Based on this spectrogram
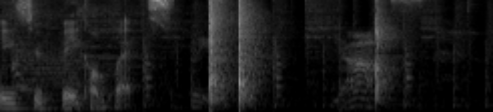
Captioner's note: clapping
